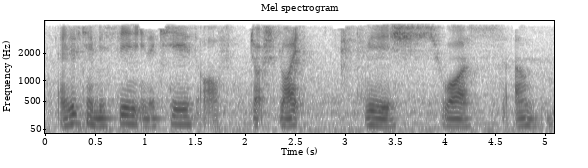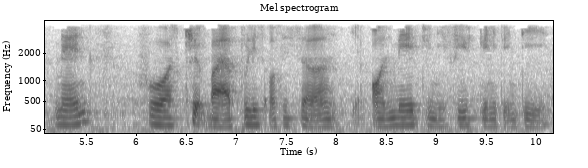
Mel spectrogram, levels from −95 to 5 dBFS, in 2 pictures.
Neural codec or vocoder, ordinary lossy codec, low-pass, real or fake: none; MP3, 24 kbps; 3.6 kHz; real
